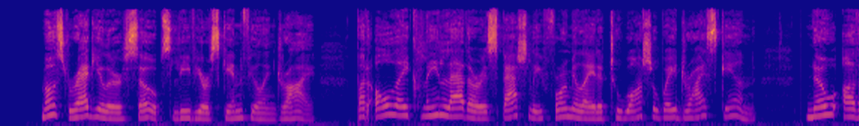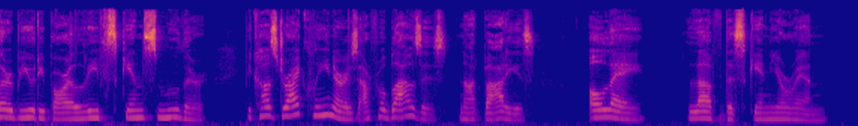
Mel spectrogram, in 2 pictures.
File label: US COMMERCIAL; OLAY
